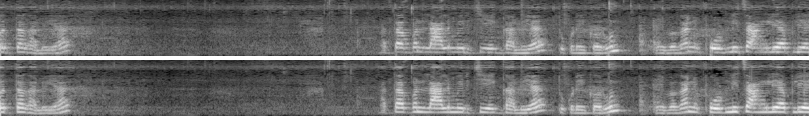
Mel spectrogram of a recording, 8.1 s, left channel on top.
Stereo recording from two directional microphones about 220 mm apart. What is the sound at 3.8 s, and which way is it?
Speech, 45° right (ahead or behind).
